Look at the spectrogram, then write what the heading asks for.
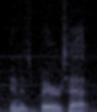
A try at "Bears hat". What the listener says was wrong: It sounded like you said bear tat. Bear tat.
